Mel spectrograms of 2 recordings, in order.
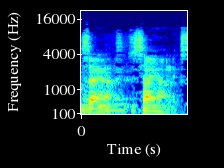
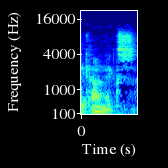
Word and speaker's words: Psyonix: Psyonix, that's it. I was going to say Psychonics or something like that.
